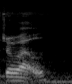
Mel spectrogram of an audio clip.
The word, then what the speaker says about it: Joelle: it's jewell yes it's joelle it looks like joe ello though it's pronounced like the boy's name well chinese says friendship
